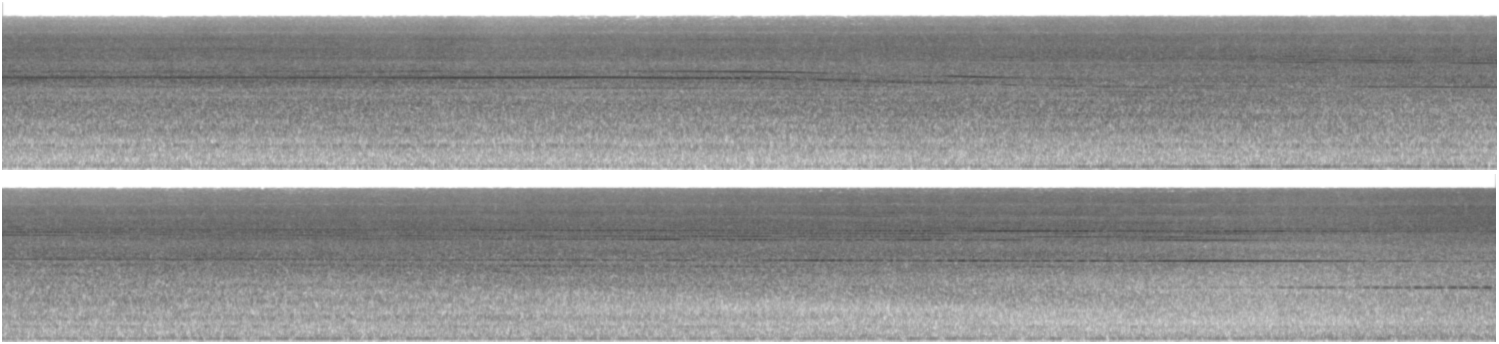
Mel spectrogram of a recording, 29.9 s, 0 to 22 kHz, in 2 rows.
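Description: Boeing 747-400's four Rolls-Royce RB211 turbofans running at taxi power as the jet rolls past: a steady, loud jet rumble with a high whine that drops a little in pitch about eight to ten seconds in, and other whine tones shifting later.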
